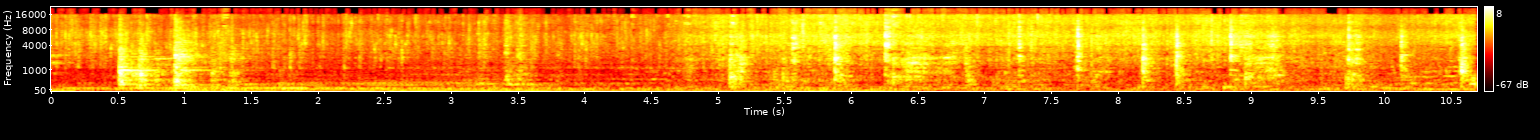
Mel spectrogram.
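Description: Spices and greens fry in a couple of spoons of oil for country-style chicken chops, a steady sizzle broken by repeated scraping stirs of a spoon against the pan, growing busier toward the end.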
